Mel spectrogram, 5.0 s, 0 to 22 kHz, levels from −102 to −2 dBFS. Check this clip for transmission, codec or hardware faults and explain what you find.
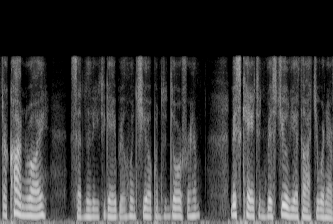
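One codec fault runs through the whole speech clip, and Bluetooth LC3 compression is the likely cause. A breathy, grainy noise fills the upper band, which fits a bitrate near 32 kbps. MP3 at low bitrates cuts the top band away, but here it hisses. The smearing stays tight in time, consistent with 7.5 ms frames.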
